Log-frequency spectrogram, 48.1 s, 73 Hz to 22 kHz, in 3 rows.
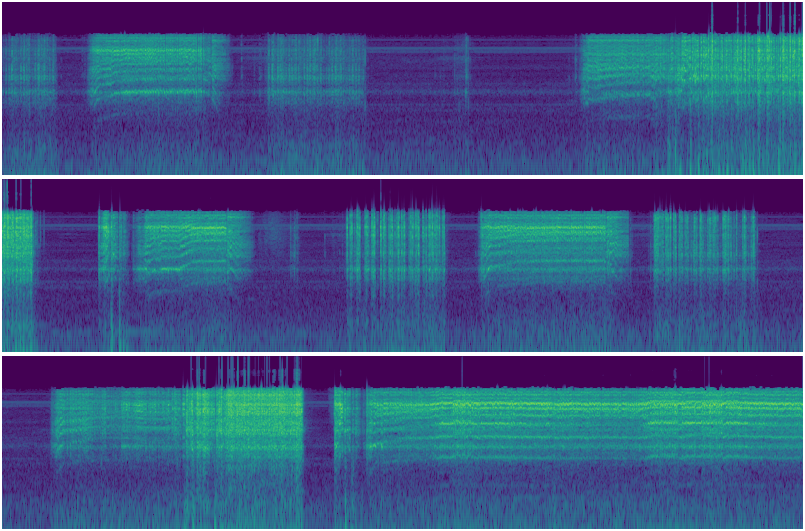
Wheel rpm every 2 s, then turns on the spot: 30, 140, 50, 30, 0, 20, 140, 170, 70, 100, 60, 10, 50, 180, 50, 30, 70, 180, 180, 80, 190, 200, 200, 200.
4-8 22-24 28-32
